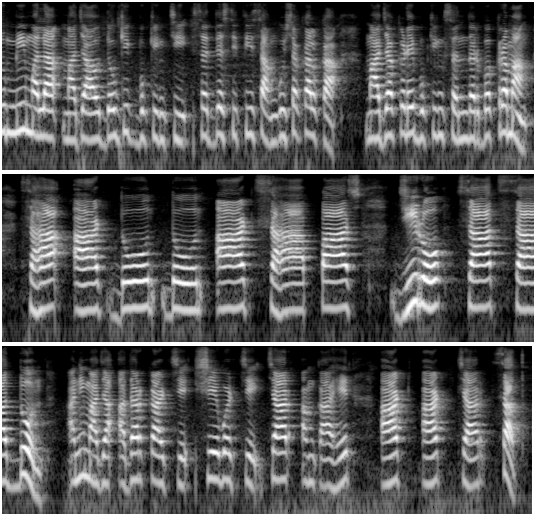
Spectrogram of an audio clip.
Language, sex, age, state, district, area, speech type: Marathi, female, 45-60, Maharashtra, Osmanabad, rural, read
